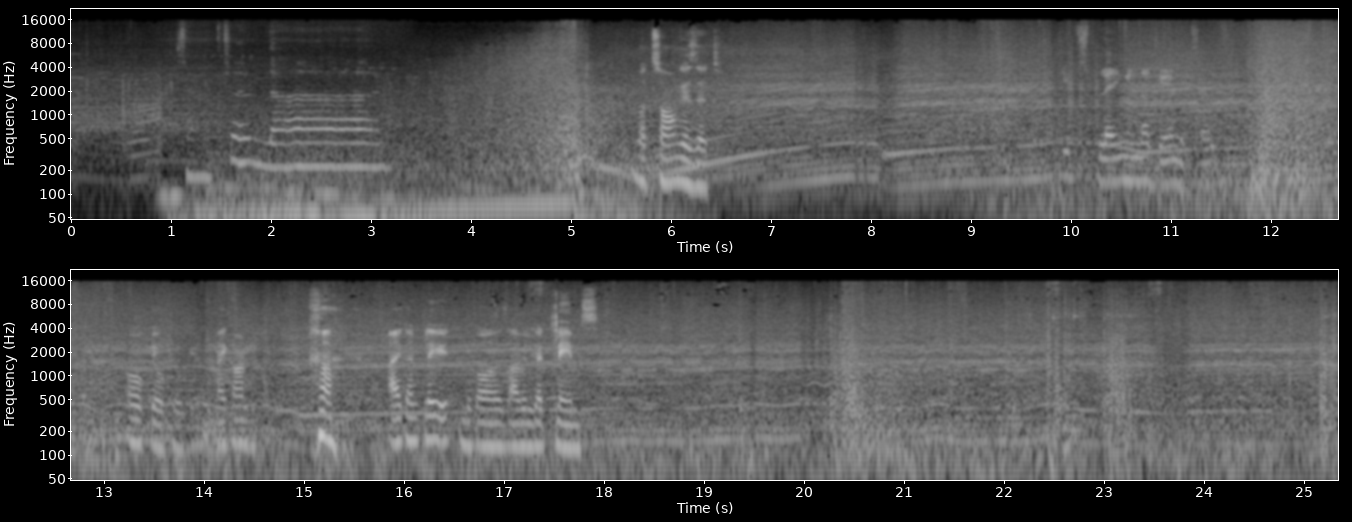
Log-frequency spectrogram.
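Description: A car engine revs hard and roars as the car speeds up.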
